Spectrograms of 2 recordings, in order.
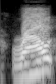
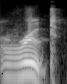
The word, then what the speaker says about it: route: oh here comes Ian it's pronounced route not root I'm also from New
